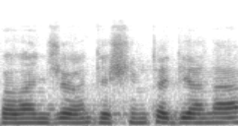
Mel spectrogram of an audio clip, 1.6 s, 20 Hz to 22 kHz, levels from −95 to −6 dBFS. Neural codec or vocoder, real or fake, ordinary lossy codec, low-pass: none; real; Opus, 16 kbps; 9.9 kHz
